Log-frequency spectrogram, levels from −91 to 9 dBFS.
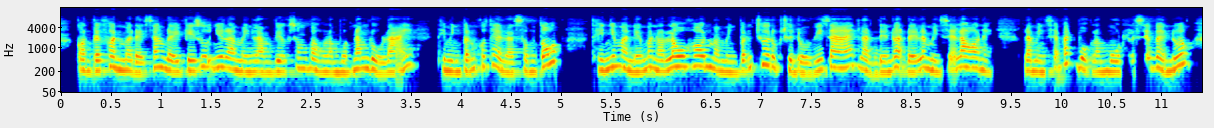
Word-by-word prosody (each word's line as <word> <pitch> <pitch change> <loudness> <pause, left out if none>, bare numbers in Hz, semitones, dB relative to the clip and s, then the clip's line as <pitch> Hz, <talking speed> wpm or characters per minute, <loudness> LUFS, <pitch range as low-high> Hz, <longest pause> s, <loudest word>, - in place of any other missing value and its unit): Còn 225 -1 -1
cái 210 0 +3
phần 270 +3 +2
mà 220 -1 +1
để 185 -2 0
sang 260 +8 -1
đấy, 200 -2 +1
ví 215 -1 +3
dụ 285 - -1
như 270 +2 0
là 245 -2 +2
mình 200 -2 -2
làm 195 -1 -2
việc 200 0 0
trong 245 +4 -3
vòng 230 -5 -1
là 195 - -3
1 190 0 -2
năm 240 +2 +1
đổ 225 -6 +2
lại 200 +6 +2
ấy, 310 - -6 0.2
thì 230 - -4
mình 205 -1 0
vẫn 215 +2 0
có 280 - -5
thể 285 -6 0
là 185 -3 -2
sống 200 +2 -5
tốt. 320 +8 +4 0.4
Thế 220 - -1
nhưng 270 +5 +1
mà 265 - +2
nếu 195 -1 0
mà 250 - -1
nó 210 -3 0
lâu 275 +4 +6
hơn 290 -1 +4
mà 230 - -1
mình 200 -1 -3
vẫn 210 - 0
chưa 315 +3 +1
được 270 - +1
chuyển 220 -5 -1
đổi 180 -3 -1
visa 255 +4 +4
ấy, 290 - -1
là 230 -5 +1
đến 195 0 -1
đoạn 270 0 +3
đấy 195 0 +2
là - - +3
mình 215 -5 -1
sẽ - - 0
lo 265 -1 +4
này, 220 -4 -4 0.3
là 215 - +3
mình 205 -2 -2
sẽ - - -2
bắt 340 0 0
buộc 240 -4 0
là 195 - -4
một 200 0 -1
là - - -11
sẽ - - -3
về 250 -3 +2
nước, 270 +11 +2
220 Hz, 350 wpm, -21 LUFS, 200-265 Hz, 0.4 s, lâu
